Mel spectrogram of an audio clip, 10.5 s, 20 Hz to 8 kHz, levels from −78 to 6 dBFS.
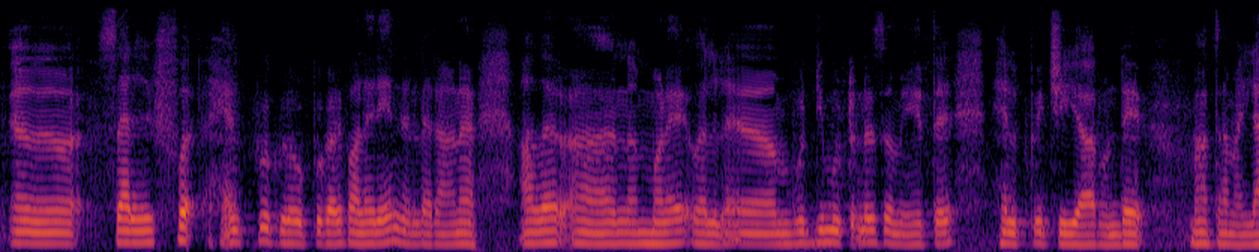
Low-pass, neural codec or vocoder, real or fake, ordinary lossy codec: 7.2 kHz; codec, 16 kHz, 0.5 kbps, X-Codec, WavLM features, trained on Multilingual LibriSpeech; fake; none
